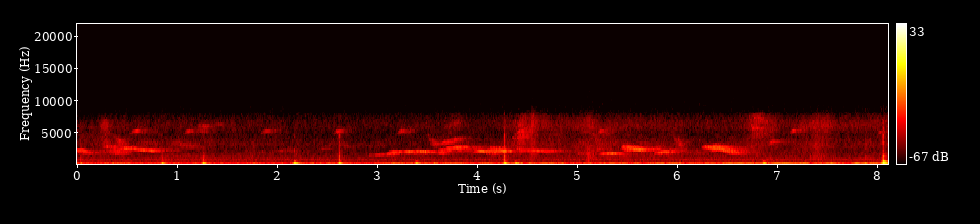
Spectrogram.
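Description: Small birds chirping and twittering in short rising and falling notes, over a low steady hum, with scattered light knocks at irregular intervals.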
